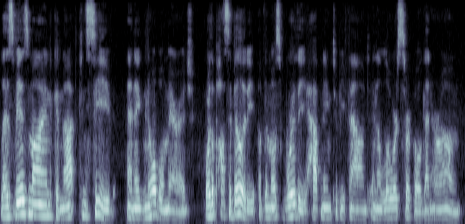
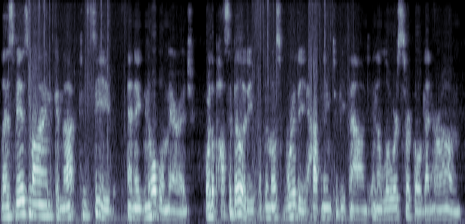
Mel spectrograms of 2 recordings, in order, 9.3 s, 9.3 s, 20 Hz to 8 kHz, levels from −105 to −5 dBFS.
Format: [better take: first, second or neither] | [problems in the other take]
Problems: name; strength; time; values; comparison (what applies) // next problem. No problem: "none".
first | noise reduction (neural separator model SepFormer DNS4)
